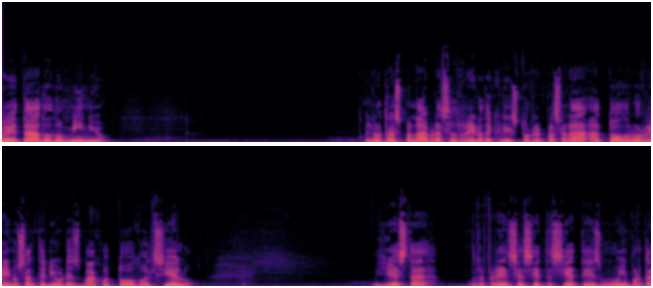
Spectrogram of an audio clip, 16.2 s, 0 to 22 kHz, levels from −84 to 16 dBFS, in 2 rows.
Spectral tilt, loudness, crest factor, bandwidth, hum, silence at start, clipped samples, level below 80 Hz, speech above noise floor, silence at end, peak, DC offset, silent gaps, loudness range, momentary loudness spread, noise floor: -6 dB/octave; -23 LUFS; 20 dB; 12 kHz; none; 0 s; under 0.1%; -62 dBFS; 39 dB; 0 s; -4 dBFS; under 0.1%; none; 6 LU; 7 LU; -61 dBFS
